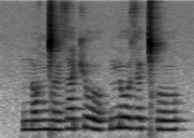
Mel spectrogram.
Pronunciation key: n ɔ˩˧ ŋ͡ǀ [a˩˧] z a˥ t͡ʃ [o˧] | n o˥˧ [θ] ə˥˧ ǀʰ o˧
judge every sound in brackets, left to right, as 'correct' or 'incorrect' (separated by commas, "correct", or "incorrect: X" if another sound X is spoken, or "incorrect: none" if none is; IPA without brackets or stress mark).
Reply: incorrect: ə˩˧, incorrect: o˧˩, incorrect: z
